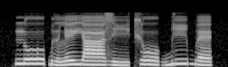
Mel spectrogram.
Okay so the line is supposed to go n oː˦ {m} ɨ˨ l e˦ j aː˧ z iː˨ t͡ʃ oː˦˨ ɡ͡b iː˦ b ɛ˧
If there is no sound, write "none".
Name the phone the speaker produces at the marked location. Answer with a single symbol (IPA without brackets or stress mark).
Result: ɓ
